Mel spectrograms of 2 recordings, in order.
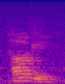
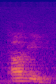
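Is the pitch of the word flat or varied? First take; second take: flat; flat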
